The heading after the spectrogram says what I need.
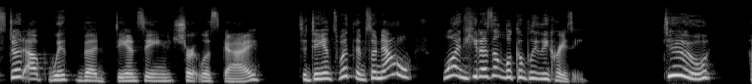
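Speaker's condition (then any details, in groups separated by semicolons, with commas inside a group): No condition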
